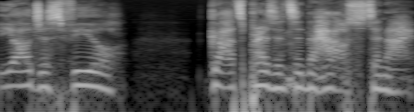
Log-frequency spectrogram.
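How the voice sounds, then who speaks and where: This is a put-on character voice with a raspy sound. Its pitch sits in the middle. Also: moderate pace. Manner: warm, inviting, hushed.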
